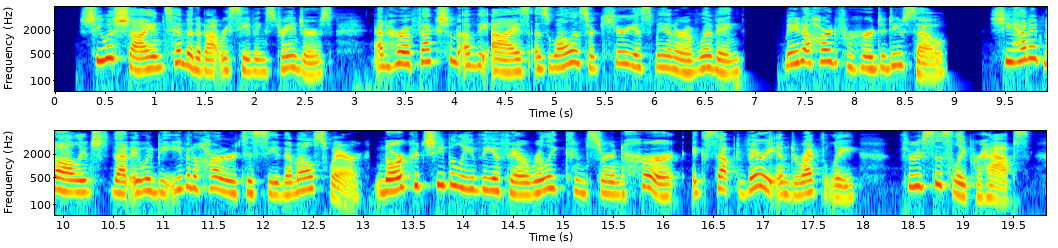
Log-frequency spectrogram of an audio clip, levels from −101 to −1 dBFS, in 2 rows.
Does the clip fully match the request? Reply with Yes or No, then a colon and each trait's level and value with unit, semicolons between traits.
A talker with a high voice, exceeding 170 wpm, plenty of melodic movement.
Yes: high, 220 Hz; average, 180 wpm; wide, 6.0 semitones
